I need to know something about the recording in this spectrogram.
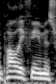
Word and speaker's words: Polyphemus: Also, Polyphemus rhymes with penis, I guess.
